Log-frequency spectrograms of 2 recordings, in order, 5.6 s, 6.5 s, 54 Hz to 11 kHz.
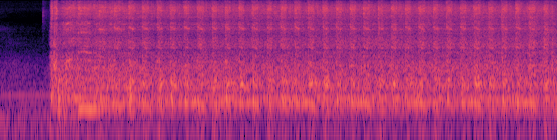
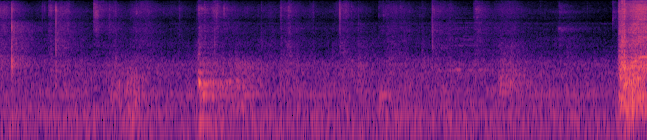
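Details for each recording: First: Air-cooled VW Baja Bug parked 20 years, fed from new hose and fuel canister, not the tank: steady starter cranking about three to four beats a second, never catches; fuel present, no spark found, plugs to be replaced. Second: Air-cooled VW Baja Bug parked for 20 years, first start after new spark plugs and HT lead work: quiet clicks, then the engine fires and settles into a steady, even idle that keeps running.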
